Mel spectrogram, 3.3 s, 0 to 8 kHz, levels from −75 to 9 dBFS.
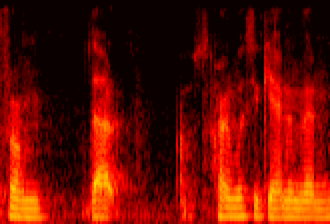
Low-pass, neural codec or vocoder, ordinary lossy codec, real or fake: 7.2 kHz; none; Opus, 24 kbps; real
